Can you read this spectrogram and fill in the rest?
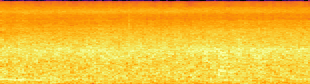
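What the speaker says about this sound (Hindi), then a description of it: "अरे इतनी बारिश" Heavy rain pours down as a loud, dense, continuous hiss that stays even throughout, with no pauses or distinct drops.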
